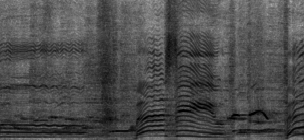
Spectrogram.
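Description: Several people whistle a sliding, wavering tune together in a classroom group activity, bright pitched whistles rising and bending over a steady background with some voice-like tones mixed in.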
